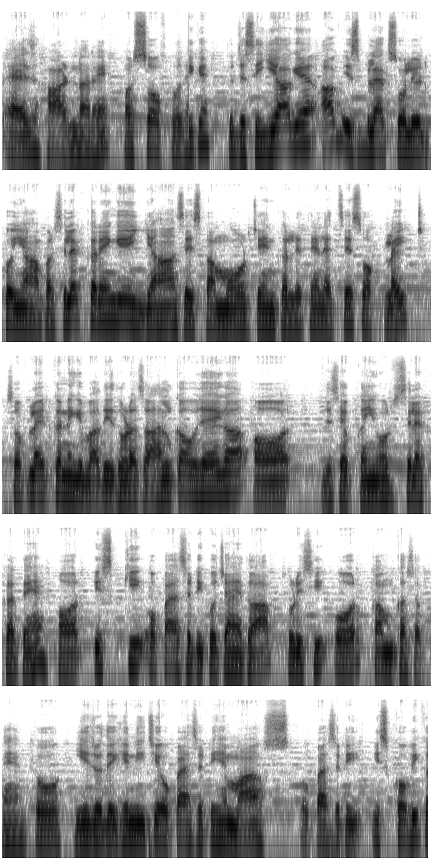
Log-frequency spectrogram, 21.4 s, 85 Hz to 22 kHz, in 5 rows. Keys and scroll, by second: 8.5 super+=, 20.7 super+=.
